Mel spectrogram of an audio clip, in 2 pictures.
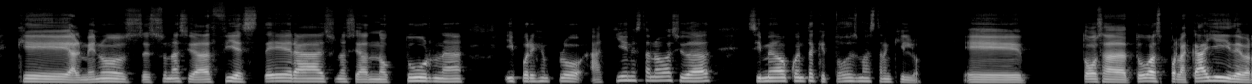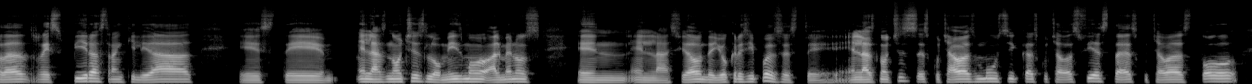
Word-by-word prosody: que 125 -4 +2
al 105 - +2
menos 125 0 0
es 115 +2 -8
una 140 0 -1
ciudad 120 -3 0
fiestera, 145 -1 +1
es 135 0 -7
una 130 0 -4
ciudad 115 -2 -2
nocturna. 135 +4 0 0.4
Y, 150 - -3
por 150 -1 -2
ejemplo, 145 -1 -3
aquí 115 +12 -6
en 190 - -1
esta 185 0 -6
nueva 180 +1 -1
ciudad, 155 -2 +1 0.3
sí 150 - -4
me 155 - +2
he - - +3
dado 155 0 +4
cuenta 165 0 -2
que 135 - -8
todo 145 +3 -5
es 150 - -5
más 150 -1 -4
tranquilo. 125 -7 -7 0.4
Eh, 110 -2 +1 0.5
tú, 130 - -1
o 130 0 +3
sea, 115 -3 +4
tú 140 - 0
vas 150 -1 +4
por 150 - -3
la 110 - +2
calle 155 +5 +4
y 160 -3 +6
de 125 -3 +4
verdad 115 +2 +3
respiras 140 +5 +1
tranquilidad, 120 0 +1 0.4
este, 100 0 -1 0.4
en 130 0 +2
las 120 0 +4
noches 130 +2 0
lo 115 -3 +2
mismo, 130 +2 +3
al 105 +1 +3
menos 120 0 -1 0.3
en 100 -2 -1
en 105 -2 -3
la 95 0 -2
ciudad 110 +2 +2
donde 115 -3 +2
yo 110 +1 0
crecí, 130 +1 -2
pues, 135 -3 0
este, 100 -1 -8
en 110 - +4
las 110 0 +4
noches 155 +6 -4
escuchabas 120 +1 +2
música, 135 -1 -2
escuchabas 115 -2 -4
fiesta, 140 -5 0
escuchabas 115 -1 -1
todo 135 0 +1
125 Hz, 165 wpm, -23 LUFS, 115-140 Hz, 0.5 s, y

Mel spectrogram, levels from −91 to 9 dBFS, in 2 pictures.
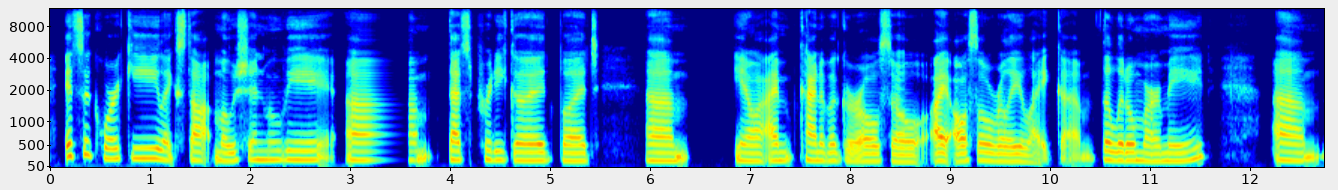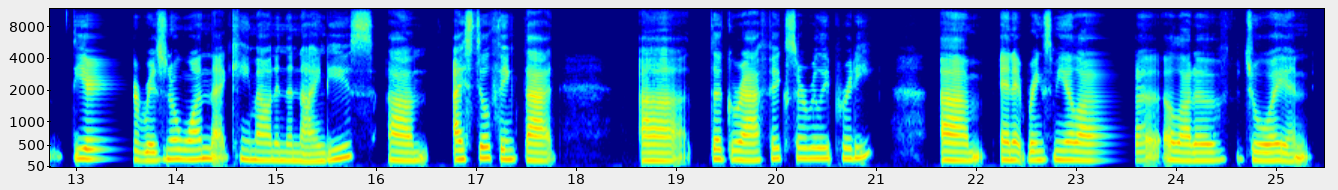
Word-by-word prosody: it's 260 +3 +4
a 300 - +2
quirky, 220 -2 0
like, 190 - -1
stop-motion 180 +2 0
movie, 190 0 -1 0.2
um, 180 +4 -1 0.2
that's 190 -1 +3
pretty 185 -2 -3
good, 175 0 +3
but, 165 -1 +1 0.5
um, 170 -1 +2 0.5
you - - +1
know, 165 - +2
I'm 175 +2 +1
kind 180 -2 +4
of 170 - -3
a 170 - +1
girl, 120 - +2
so 145 -3 0
I 170 -1 +7
also 175 +3 +3
really 155 -1 +3
like, 145 - -3
um, 250 -2 -4
The 190 -1 +5
Little 175 0 +5
Mermaid, 165 +6 -1 0.7
um, 245 +10 0
the 205 -1 0 0.3
original 190 +3 -1
one 200 +2 +1
that 240 - -2
came 195 -3 -3
out 180 -1 -1
in 180 - -3
the 170 -1 -3
'90s, 170 +10 -2 0.2
um, 175 -2 0 0.2
I 195 +1 +5
still 230 +3 +1
think 205 -2 -2
that, 175 -1 +4 0.9
uh, 170 +6 +2 0.3
the 205 -1 +2
graphics 190 +4 -1
are 220 -1 -1
really 220 0 -1
pretty, 230 +9 -5 0.6
um, 180 -2 +3
and 185 -1 +2
it 180 - -1
brings 185 +2 -2
me 190 -1 -1
a 185 - +2
lot 175 -1 0 0.6
a - - 0
lot 175 -1 +1
of 175 +2 -1 0.2
joy, 175 -2 +1
and 235 +9 -3
180 Hz, 145 wpm, -23 LUFS, 170-205 Hz, 0.9 s, I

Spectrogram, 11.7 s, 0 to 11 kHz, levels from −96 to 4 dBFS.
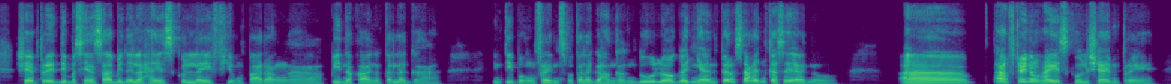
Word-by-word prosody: siyempre 160 +1 +2
'di 150 - -3
ba, 150 -1 -1
sinasabi 135 -3 +2
nila 135 0 +1
high 130 -1 -2
school 130 +2 +1
life 125 0 -2
'yong 125 -2 -9
parang, 115 -1 -3
ah, 110 0 -10
pinaka 130 -2 -2
ano 120 - -8
talaga, 110 -1 -7 0.6
'yong 135 - -12
tipong 125 -2 -4
friends 125 -3 -1
mo - - -6
talaga 120 +2 -2
hanggang 120 -1 -8
dulo, 160 -1 0
ganyan. 160 -3 0
Pero 180 +4 +1
sa'kin 180 -2 +3
kasi 170 +1 +1
ano, 120 +2 -7 0.6
ah, 135 -2 +4 0.3
after 195 +1 +7
no'ng 185 -1 +2
high 165 0 +6
school 140 -5 -2
siyempre, 130 -7 0
135 Hz, 165 wpm, -25 LUFS, 120-155 Hz, 0.6 s, after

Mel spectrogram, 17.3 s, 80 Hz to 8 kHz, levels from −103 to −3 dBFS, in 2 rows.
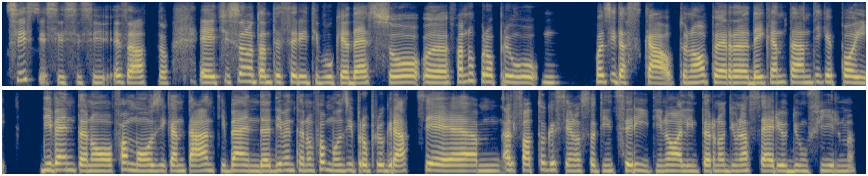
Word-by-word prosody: Sì, 280 +2 -1
sì, 300 - -9
sì, 200 - -6
sì, 200 - -10
sì, 195 0 -9
esatto. 200 -2 -1 0.3
E 205 -1 +3
ci 215 +2 -9
sono 245 +2 +1
tante 215 0 0
serie 210 0 +1
TV 205 0 -5
che 195 -1 0
adesso, 205 +2 +2
uhm, 200 -2 +3
fanno 230 +5 -2
proprio, 220 -4 +1
mhmm, 205 -1 -7 0.4
quasi 235 0 0
da 215 -3 +3
scout, 195 0 0
no, 210 +3 +2
per 205 -2 +3
dei 195 0 +2
cantanti 210 +1 0
che 225 -1 -1
poi 210 -3 +1 0.3
diventano 205 -3 +2
famosi 200 -4 0
cantanti, 195 +1 +1
band 195 -1 +2
diventano 215 +1 -3
famosi 210 -2 -3
proprio 200 +1 -1
grazie, 195 0 +3
uhm, 195 0 -7
al 220 +2 0
fatto 215 +1 0
che 225 -1 0
siano 195 -4 -4
stati 195 0 -5
inseriti, 200 -1 -3
no, 200 +1 0
all'interno 195 0 -1
di 190 0 -6
una 195 +1 0
serie 195 -1 0
o - - -5
di 185 +1 -3
un 195 -1 -6
film. 195 -1 -8
205 Hz, 175 wpm, -23 LUFS, 195-215 Hz, 0.4 s, E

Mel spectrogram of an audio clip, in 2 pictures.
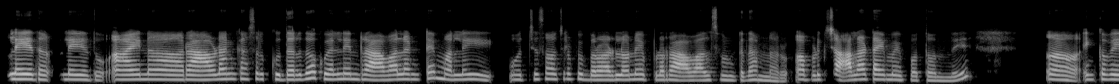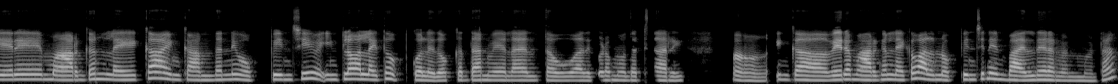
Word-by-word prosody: లేద 240 -1 +6 0.3
లేదు. 220 -3 0 0.2
ఆయన 230 +1 +3 0.4
రావడానికి 230 +4 +3
అసలు 250 -1 -5
కుదరదు. 225 +2 0
"ఒకవేళ 240 -4 -1
నేను 240 -1 -2
రావాలంటే 230 +5 +1 0.2
మళ్ళీ 225 +1 -1 0.5
వచ్చే 225 +2 -7
సంవత్సరం 245 0 -4
ఫిబ్రవరిలోనే 215 0 0
ఎప్పుడో 210 -1 -4
రావాల్సి 195 +1 0
ఉంటది" 195 +1 -5
అన్నారు. 165 -6 -6 0.2
అప్పటికి 225 0 -6
చాలా 205 +5 +4
టైమ్ 225 -1 +1
అయిపోతుంది. 185 -2 -6 0.9
ఆ! - - +5 0.3
ఇంకా 225 +2 -4
వేరే 225 +1 +2 0.3
మార్గం 205 +4 +3 0.2
లేక 215 +3 -1 0.3
ఇంకా 215 -1 -3
అందరిని 215 +3 -2
ఒప్పించి. 220 +4 -3 0.2
ఇంట్లో 225 +3 -1
వాళ్ళు 235 -2 +3
అయితే 220 +6 -4
ఒప్పుకోలేదు. 195 -5 -1
"ఒక్కదానివి 200 +1 -2
ఎలా 195 0 0
వెళ్తావు? 190 -1 -3 0.2
అది 180 -1 -3
కూడా 195 0 -2
మొదటిసారి" 190 -1 -3 0.6
ఆ! - - +4 0.4
ఇంకా 215 -1 0 0.3
వేరే 230 +2 +5
మార్గం 205 +3 +2
లేక 205 -1 -2
వాళ్ళని 220 -4 +2
ఒప్పించి 225 +4 -3
నేను 240 -3 0
బయలుదేరాను 200 -1 +2
అన్నమాట. 175 +1 -7
215 Hz, 130 wpm, -23 LUFS, 195-230 Hz, 0.9 s, లేద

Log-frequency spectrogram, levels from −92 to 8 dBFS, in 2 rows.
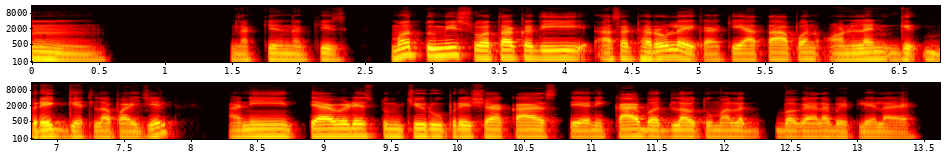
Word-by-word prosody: हं. 110 -4 -2 1.0
नक्कीच 100 +2 -4
नक्कीच. 105 +1 -6 0.3
मग 175 +6 +5
तुम्ही 175 +2 +6
स्वतः 150 -4 +5
कधी 140 0 +2 0.4
असं 135 +5 0
ठरवलंय 135 +4 +4
का 100 - -4
की 115 - -1
आता 110 +2 -2
आपण 120 +1 -1 0.2
ऑनलाईन 115 +2 0
घे 110 -1 -1 0.2
ब्रेक 110 0 +4
घेतला 105 0 -2
पाहिजे 95 -1 -1 0.5
आणि 120 +2 -1 0.4
त्यावेळेस 125 +1 +5
तुमची 120 0 -1
रूपरेषा 115 -1 0 0.2
काय 115 0 +3
असते 110 0 -4
आणि 110 +1 -3
काय 120 +1 +5
बदलाव 115 0 +1
तुम्हाला 110 -1 -4 0.3
बघायला 105 0 -2
भेटलेला 95 -1 -6
आहे? 90 +2 -7
115 Hz, 135 wpm, -23 LUFS, 105-120 Hz, 1.0 s, तुम्ही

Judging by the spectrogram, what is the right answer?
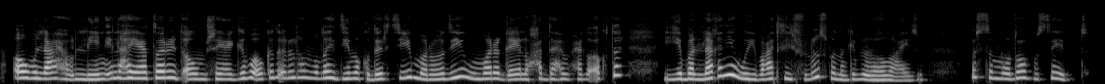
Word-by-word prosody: آه، 295 - +7
واللي 285 -3 +4
عه 265 -3 +1
واللي 230 +1 0
يعني 245 +1 0
اللي 290 +1 +1
هيعترض 295 +1 +4
أو 245 +1 +2
مش 240 0 -4
هيعجبه 250 +4 0
أو 245 - -1
كده 305 -1 -3
قولي 300 +2 -1
لهم: 315 -2 -3
"والله 295 +2 +2
دي 265 -1 -1
مقدرتي 255 +3 -2
المرّة 245 -6 +1
دي، 310 +8 +2
والمرّة 265 -3 +1
الجاية 230 -1 -1
لو 235 - -2
حد 250 -1 -6
حابب 245 0 -4
حاجة 240 0 -6
أكتر 425 - -4 0.5
يبلّغني 255 - +3
ويبعت 250 +2 -1
لي 260 - 0
الفلوس 275 +8 -5
وأنا 235 -5 -2
أجيب 235 +2 -5
له 230 - -1
اللي 210 - +1
هو 205 0 0
عايزه" 190 +3 -8 0.5
بس 340 -2 -6
الموضوع 275 +2 -1
بسيط. 250 - -8
255 Hz, 210 wpm, -24 LUFS, 235-290 Hz, 0.5 s, آه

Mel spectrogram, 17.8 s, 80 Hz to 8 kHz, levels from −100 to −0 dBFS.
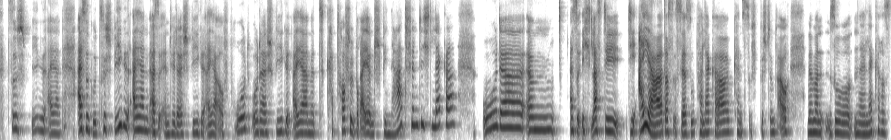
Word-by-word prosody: Zu 250 -1 -4
Spiegeleiern. 225 -6 -5 0.3
Also 240 0 +5
gut, 180 -4 -5
zu 255 +6 -3
Spiegeleiern, 240 -2 +1
also 190 -1 +2
entweder 170 -1 -4
Spiegeleier 175 0 -4
auf 170 0 -9
Brot 230 +8 -3
oder 195 -1 -2
Spiegeleier 190 -2 -1
mit 180 0 -8
Kartoffelbrei 205 -4 -1
und 170 -1 -5
Spinat 170 - -3
finde 320 -1 -1
ich 320 +1 -3
lecker. 310 +3 0 0.5
Oder, 270 +1 +3
ähm, 235 0 0 0.3
also, 220 -1 +4
ich 220 -1 -3
lasse 220 +1 +4
die 215 -5 +1
die 195 - -2
Eier, 190 - +9
das 200 +1 0
ist 195 -1 -3
ja 175 0 +2
super 185 +2 -5
lecker, 195 +1 0
kennst 190 -1 -6
du - - -16
f - - -12
bestimmt 195 +1 -8
auch, 215 0 +1 0.4
wenn 195 0 0
man 190 -1 0
so 180 -2 +1
'ne 175 -1 -2
leckere 195 +2 -4
200 Hz, 145 wpm, -27 LUFS, 180-235 Hz, 0.5 s, Eier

